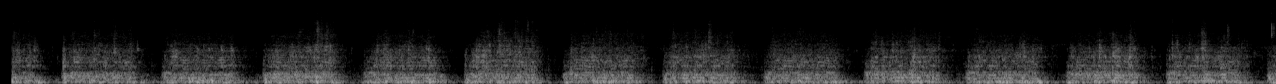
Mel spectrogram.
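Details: Whirlpool Cabrio washing machine, once thought broken: deep whooshing roar rising and falling every two seconds as the drum agitates, steady and even; normal wash cycle sound.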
